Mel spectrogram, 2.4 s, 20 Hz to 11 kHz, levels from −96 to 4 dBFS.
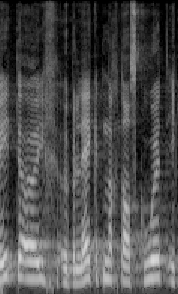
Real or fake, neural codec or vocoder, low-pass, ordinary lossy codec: real; none; none; none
